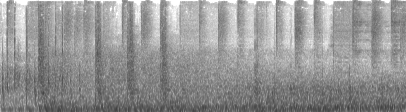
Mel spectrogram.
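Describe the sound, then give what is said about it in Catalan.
Gunfire and shelling at dawn in Beirut: many sharp bursts of shots over a continuous loud rumble, with no talk. “Aquest és el so d'aquesta matinada a Beirut.”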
